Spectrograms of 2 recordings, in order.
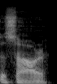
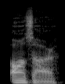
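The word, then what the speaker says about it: Wsir: first among them was WJR pronounced assar yasar azer aeru ozar ozer weer user yuz or oer called Osiris by the Greeks historians Plutarch and deodor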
